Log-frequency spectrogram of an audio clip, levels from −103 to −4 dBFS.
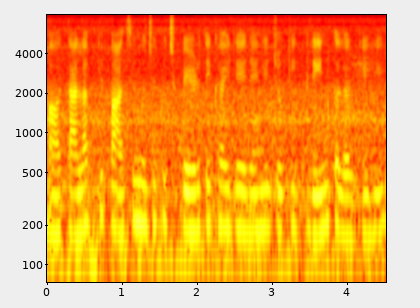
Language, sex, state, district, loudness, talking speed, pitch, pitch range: Hindi, female, Bihar, Kishanganj, -26 LUFS, 250 wpm, 180 Hz, 175-195 Hz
